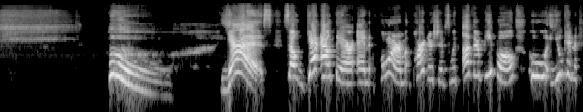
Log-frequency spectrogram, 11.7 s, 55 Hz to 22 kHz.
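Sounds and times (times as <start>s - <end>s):
soft hissing inhale: 0.0s - 1.6s
speech: 2.4s - 3.0s, 4.4s - 11.6s.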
